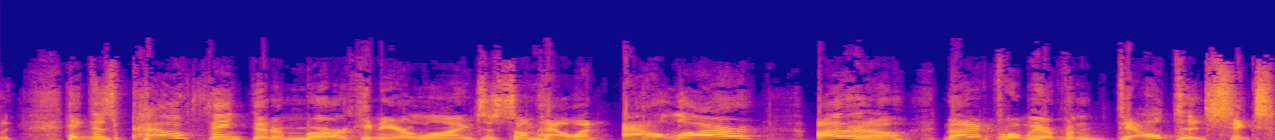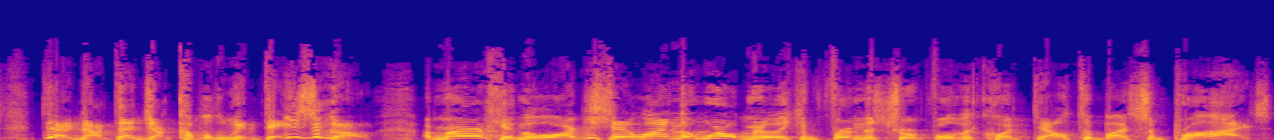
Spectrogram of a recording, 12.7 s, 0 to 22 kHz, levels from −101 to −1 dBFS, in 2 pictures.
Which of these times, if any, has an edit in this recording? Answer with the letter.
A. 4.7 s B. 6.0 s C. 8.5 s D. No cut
B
